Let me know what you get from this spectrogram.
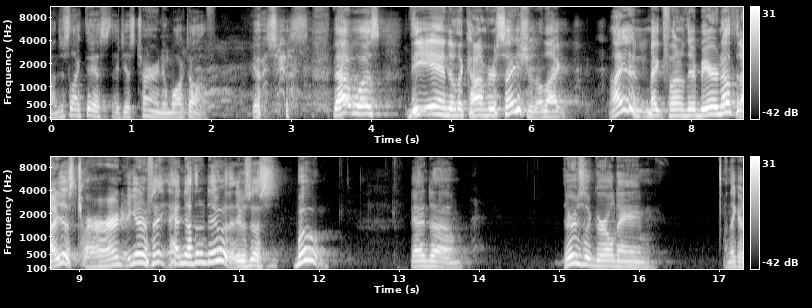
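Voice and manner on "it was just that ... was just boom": mock outrage. Stunned at friends walking off.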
